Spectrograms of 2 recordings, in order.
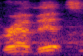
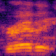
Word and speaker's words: Gravit: All right, so my last name is Gravit, right? And people just kept pronouncing it incorrectly at the open mic. So they're adding like Z's on it, gravitates and I'm like, not Lenny. Just it's just Grait phonetically sound.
